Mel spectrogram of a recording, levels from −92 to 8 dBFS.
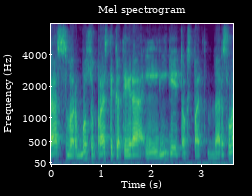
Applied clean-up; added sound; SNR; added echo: none; none; none; none.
